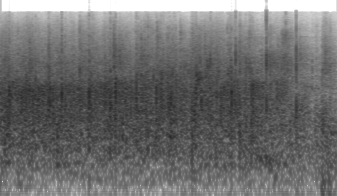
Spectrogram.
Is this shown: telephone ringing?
no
